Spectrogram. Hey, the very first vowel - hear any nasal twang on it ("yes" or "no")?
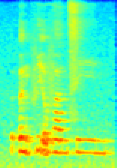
no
